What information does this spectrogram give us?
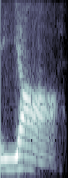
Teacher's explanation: there's no J sound in Hebrew or Greek, and so it's a Yah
